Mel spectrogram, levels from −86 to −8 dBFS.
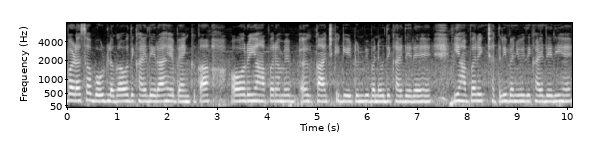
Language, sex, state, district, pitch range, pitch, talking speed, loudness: Hindi, female, Uttar Pradesh, Jalaun, 210-220 Hz, 215 Hz, 200 wpm, -14 LUFS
